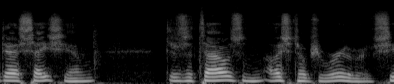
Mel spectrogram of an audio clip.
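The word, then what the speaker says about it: caesium: Only the British pronounce cesium as cesium with an A.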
